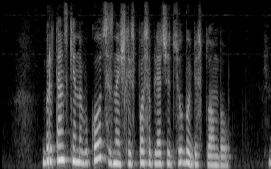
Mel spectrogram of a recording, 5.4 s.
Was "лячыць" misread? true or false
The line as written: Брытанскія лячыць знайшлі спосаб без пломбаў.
true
